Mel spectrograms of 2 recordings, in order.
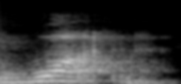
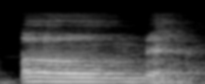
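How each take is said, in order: First: The word is said like 'won', with a W. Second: The word is said with a long O sound. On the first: The speaker calls it right. "We say one" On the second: The speaker calls it wrong. "We do not say O, N, own. We do not say that"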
